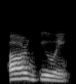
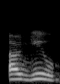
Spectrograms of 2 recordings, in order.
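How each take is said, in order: First: "arguing" stressed on AR, with an -ing ending; stress on first syllable. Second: "argue" with the stress on the second syllable. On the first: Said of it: "nó có đuôi ing là arguing". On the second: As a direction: lean on the GUE in "argue". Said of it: "trọng âm thứ hai". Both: Shown as a demonstration.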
